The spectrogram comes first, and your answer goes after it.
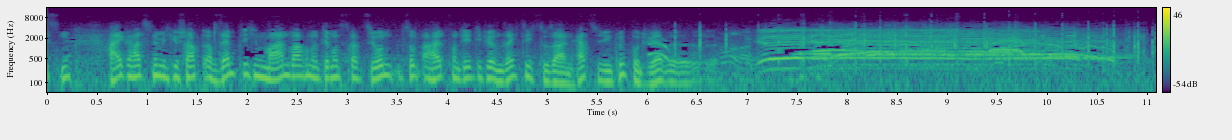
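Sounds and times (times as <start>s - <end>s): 
speech: 0.0s - 8.1s
people clapping in the studio: 6.2s - 11.0s
sustained vocal cheer: 7.1s - 10.9s.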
